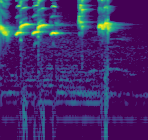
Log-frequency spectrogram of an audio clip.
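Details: Rapid song of an Orange-headed thrush, meant to provoke other birds: a fast string of bright, slurred whistles and chirps in short bursts, ending on one drawn-out whistled note.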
